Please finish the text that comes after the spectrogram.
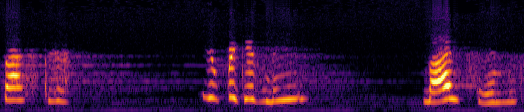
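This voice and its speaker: Very slow, high-voiced penitent woman. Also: faint music behind. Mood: awed, pleading. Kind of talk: 1950s radio drama acting. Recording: tinny vintage 1950s radio recording.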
